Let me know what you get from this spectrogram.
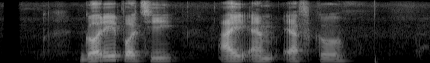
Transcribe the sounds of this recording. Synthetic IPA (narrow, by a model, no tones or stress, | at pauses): ɡʌɾepʌt͡sʰi | ajʔḛmḛpʰko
